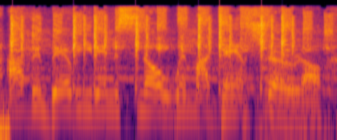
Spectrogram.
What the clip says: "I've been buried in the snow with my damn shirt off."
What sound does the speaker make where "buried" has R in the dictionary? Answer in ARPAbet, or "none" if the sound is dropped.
R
